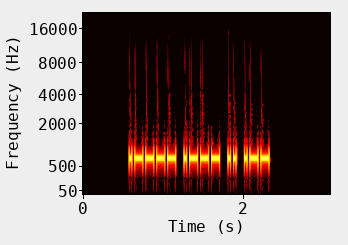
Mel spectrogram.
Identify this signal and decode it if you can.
Morse code, heard as a keyed tone, about 36 wpm, 700 Hz. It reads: 1JIW
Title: Four Challenging Letter-Number Combinations 35wpm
